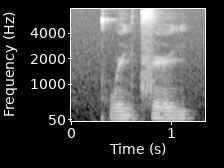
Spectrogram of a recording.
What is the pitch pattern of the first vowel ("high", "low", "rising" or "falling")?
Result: low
